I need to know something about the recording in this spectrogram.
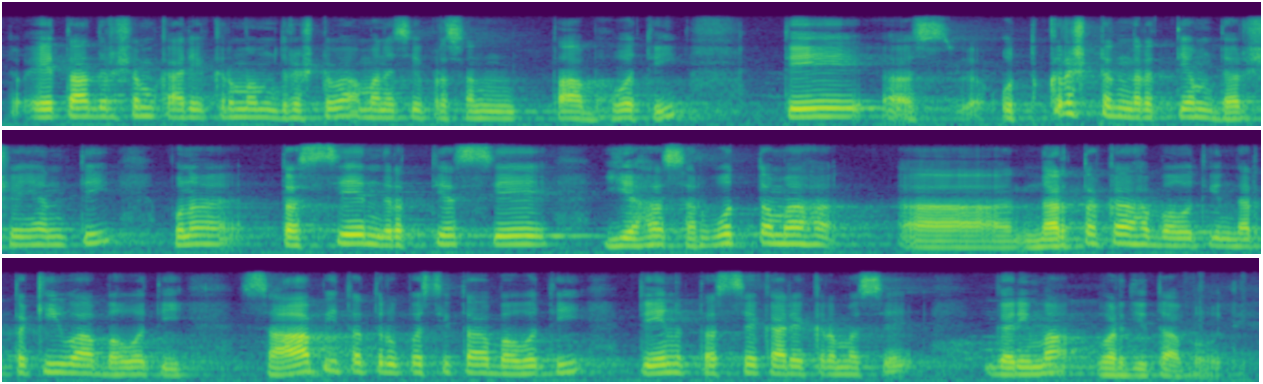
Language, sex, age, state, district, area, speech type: Sanskrit, male, 45-60, Rajasthan, Jaipur, urban, spontaneous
